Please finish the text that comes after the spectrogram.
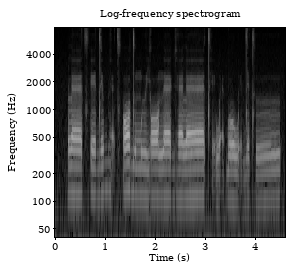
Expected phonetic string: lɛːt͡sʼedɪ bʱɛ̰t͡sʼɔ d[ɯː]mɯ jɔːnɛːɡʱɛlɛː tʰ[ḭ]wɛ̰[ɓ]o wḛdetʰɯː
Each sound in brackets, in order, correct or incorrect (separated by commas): incorrect, incorrect, correct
